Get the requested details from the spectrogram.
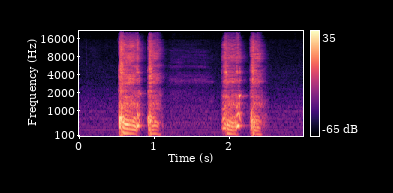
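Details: Female coughing: two pairs of short, voiced coughs, four in all, with quiet between them; an ordinary repeated cough.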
